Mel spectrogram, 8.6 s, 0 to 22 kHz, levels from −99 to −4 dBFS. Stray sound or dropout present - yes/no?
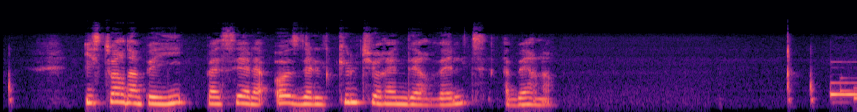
no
